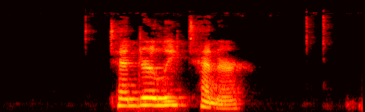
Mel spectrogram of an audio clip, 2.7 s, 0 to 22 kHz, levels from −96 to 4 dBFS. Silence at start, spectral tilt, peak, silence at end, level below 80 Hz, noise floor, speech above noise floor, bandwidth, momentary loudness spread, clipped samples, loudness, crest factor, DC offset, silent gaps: 0.85 s; -3 dB/octave; -12 dBFS; 0.9 s; -80 dBFS; -87 dBFS; 58 dB; 14.5 kHz; 12 LU; under 0.1%; -29 LUFS; 20 dB; under 0.1%; none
